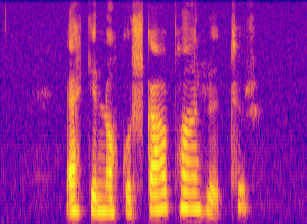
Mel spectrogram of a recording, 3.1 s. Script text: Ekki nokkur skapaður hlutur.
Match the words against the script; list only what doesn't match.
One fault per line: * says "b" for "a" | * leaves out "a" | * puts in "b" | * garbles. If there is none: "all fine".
all fine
